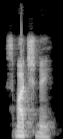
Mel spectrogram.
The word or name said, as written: smacny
